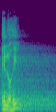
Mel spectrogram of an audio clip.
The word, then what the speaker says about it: Elohim: Y el primer nombre que conocemos de Dios y empezamos a leer la Biblia desde el principio es un nombre que se pronuncia Elohim.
